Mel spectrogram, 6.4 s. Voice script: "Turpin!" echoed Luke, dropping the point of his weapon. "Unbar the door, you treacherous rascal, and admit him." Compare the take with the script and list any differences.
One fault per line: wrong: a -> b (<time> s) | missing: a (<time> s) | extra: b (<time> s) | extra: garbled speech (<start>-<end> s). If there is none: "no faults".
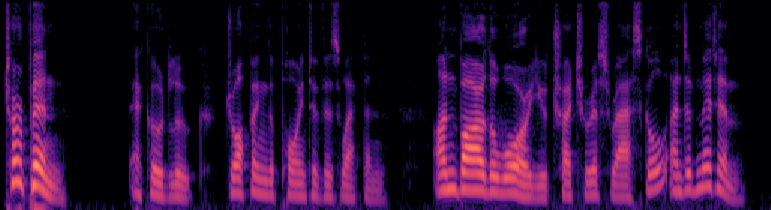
wrong: door -> war (4.1 s)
